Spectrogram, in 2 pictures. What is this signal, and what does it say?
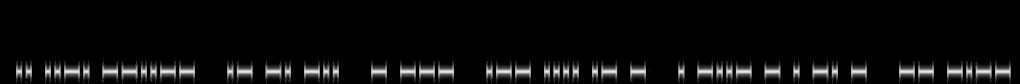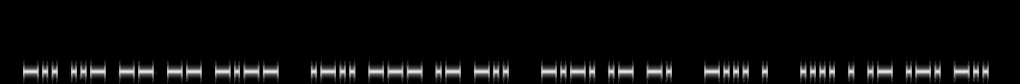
Morse code, heard as a keyed tone, about 25 wpm, 600 Hz. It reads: IF, AND TO WHAT EXTENT MY DUMMY LOAD CAN BE HEARD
